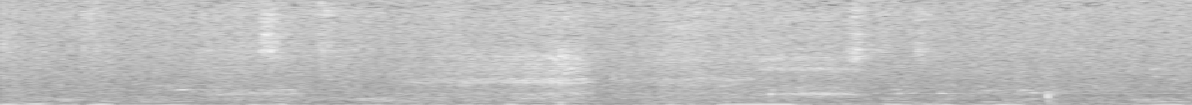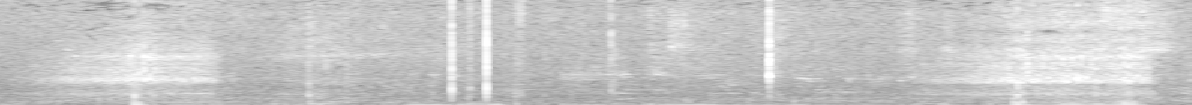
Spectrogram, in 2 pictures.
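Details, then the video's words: Two dogs, Dee Dee and Lillie, asleep, with Dee Dee the loud one: low droning snore tones and breathy wheezing bursts, strongest near seven and eleven seconds, over soft room noise and quiet human speech. "Snoring dogs"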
